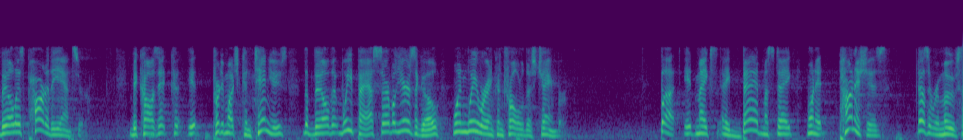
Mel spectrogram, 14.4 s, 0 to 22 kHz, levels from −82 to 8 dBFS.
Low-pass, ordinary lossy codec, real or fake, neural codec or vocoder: 5.4 kHz; Opus, 32 kbps; real; none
